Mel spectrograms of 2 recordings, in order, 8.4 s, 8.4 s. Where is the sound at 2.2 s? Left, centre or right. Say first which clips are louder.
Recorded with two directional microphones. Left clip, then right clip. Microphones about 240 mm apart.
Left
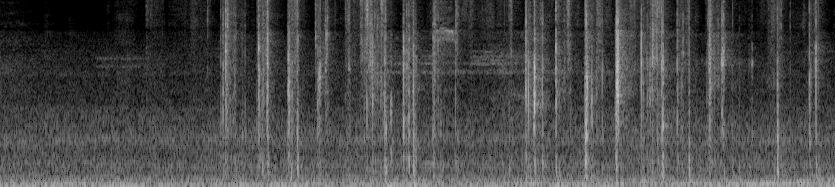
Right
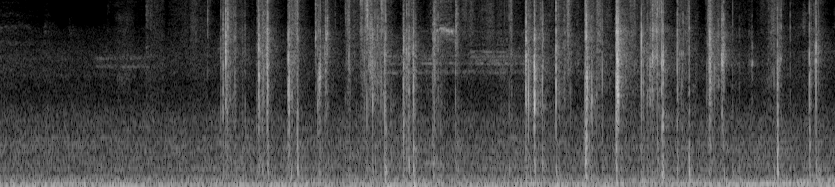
Right 1 dB; centre.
